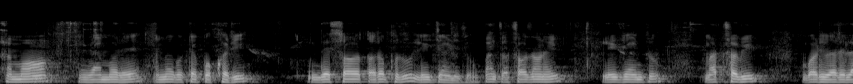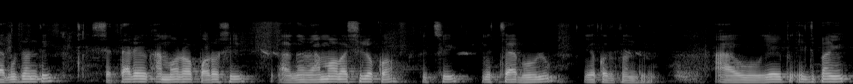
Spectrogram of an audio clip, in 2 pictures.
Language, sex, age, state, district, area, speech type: Odia, male, 45-60, Odisha, Kendujhar, urban, spontaneous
